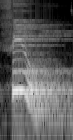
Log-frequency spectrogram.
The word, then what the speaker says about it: few: E também com relação à pronúncia do few, tome um pouco de cuidado, porque few é uma palavrinha que parece muito com outra palavra no inglês, que é sentimentos, certo? Que é feel.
